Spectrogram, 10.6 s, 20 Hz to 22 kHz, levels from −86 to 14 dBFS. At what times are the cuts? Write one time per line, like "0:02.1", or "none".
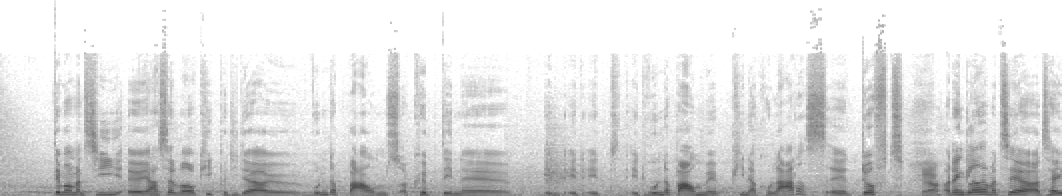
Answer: none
